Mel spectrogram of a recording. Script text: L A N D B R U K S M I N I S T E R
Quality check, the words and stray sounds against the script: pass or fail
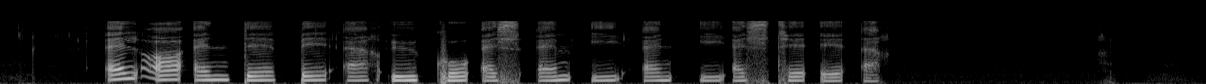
pass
